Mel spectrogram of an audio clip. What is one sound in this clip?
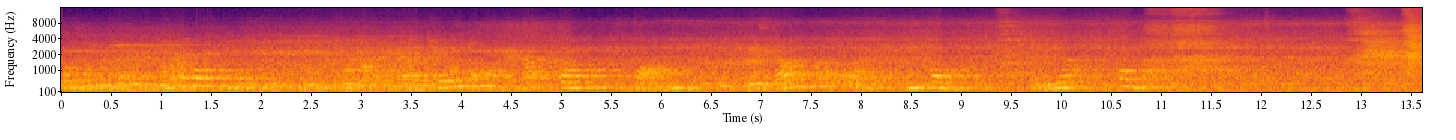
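A train rumbles into an echoing underground station, growing louder as it nears.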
